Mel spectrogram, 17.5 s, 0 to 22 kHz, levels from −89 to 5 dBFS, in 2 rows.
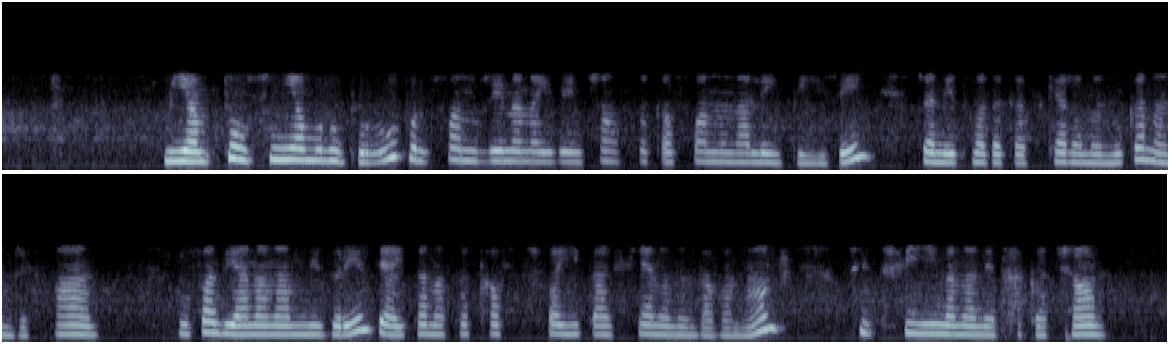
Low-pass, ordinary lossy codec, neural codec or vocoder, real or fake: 3.6 kHz; Opus, 16 kbps; none; real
